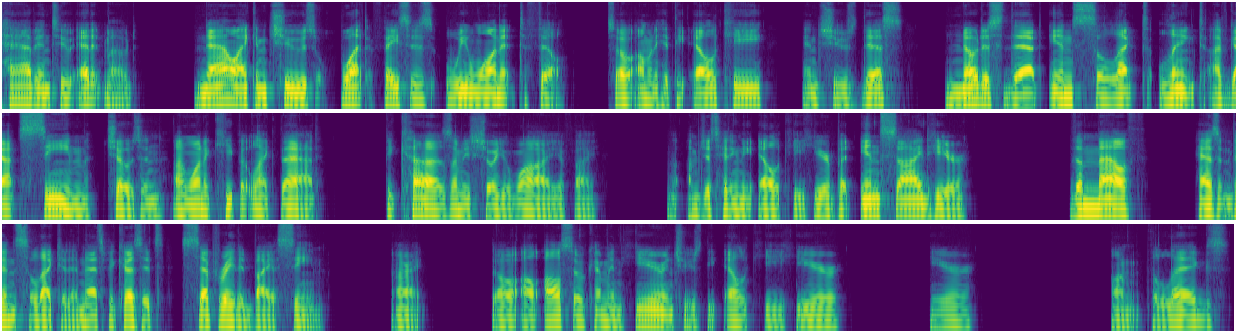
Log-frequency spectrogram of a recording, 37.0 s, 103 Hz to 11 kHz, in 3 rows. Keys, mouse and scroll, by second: 0.9 Tab, 6.2 l, 8.3 middle click, 9.7 click, 14.7 l, 15.5 middle click, 18.0 l, 19.1 middle click, 20.1 scroll up 3, 20.3 shift+middle click, 21.0 middle click, 21.5 shift+middle click, 22.0 scroll up 1, 22.4 middle click, 22.7 ctrl+middle click, 27.7-28.5 scroll down 2, 28.5 middle click, 28.5 scroll down 3, 29.3 shift+middle click, 30.0 scroll up 2, 30.4 shift+middle click, 31.8 l, 32.5 middle click, 33.4 l, 34.5 l, 35.3 l, 36.0 middle click, 36.9-37.0 scroll up 2.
